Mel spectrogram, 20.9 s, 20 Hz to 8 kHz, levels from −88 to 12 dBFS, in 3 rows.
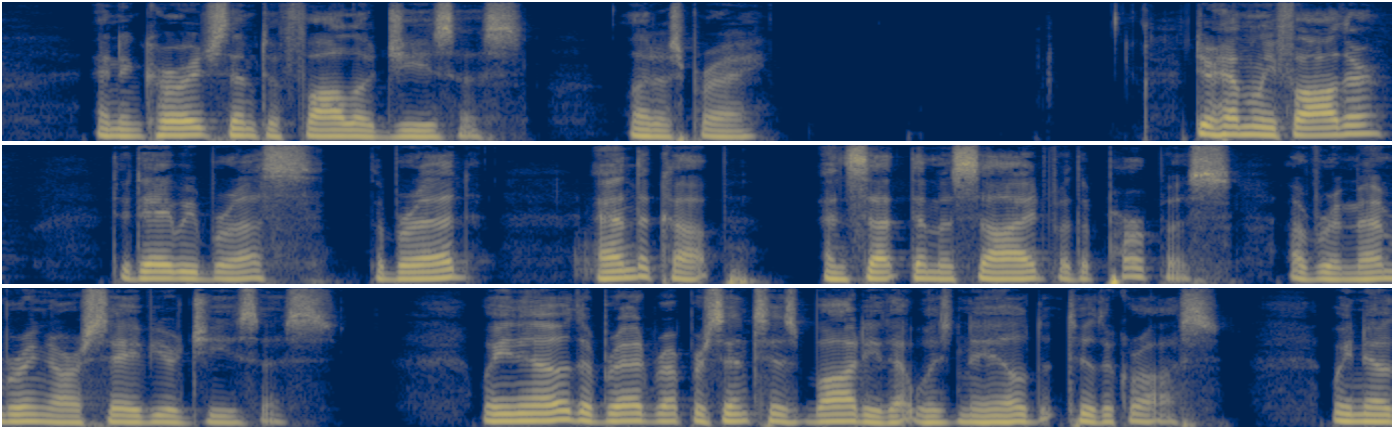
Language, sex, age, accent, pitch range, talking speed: English, male, 50-69, American, 130-155 Hz, 135 wpm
